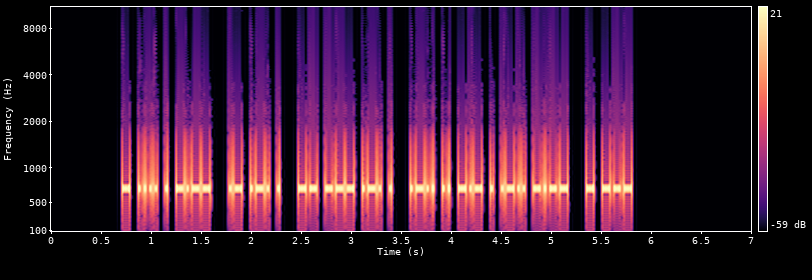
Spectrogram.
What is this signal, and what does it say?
Morse code, heard as a keyed tone, about 44 wpm, 700 Hz. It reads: THEY ARE MORE LIKELY TO
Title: Sets of 5 Words Encore2 45wpm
